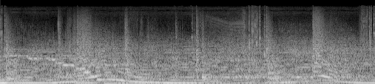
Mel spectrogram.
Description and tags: Nightmare tripod walker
